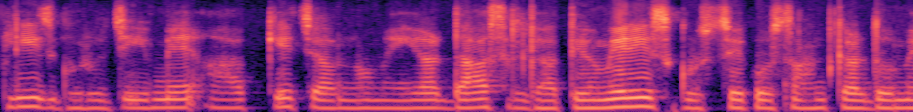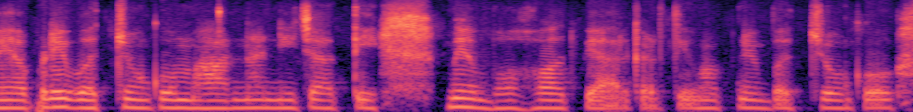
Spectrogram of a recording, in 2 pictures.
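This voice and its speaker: Gravelly flat-voiced woman pleading in prayer. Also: low-pitched, dry recording. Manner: pleading, repeating "please guruji". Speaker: devotee sharing a satsang. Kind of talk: personal prayer and testimony. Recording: slightly muffled dry recording.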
